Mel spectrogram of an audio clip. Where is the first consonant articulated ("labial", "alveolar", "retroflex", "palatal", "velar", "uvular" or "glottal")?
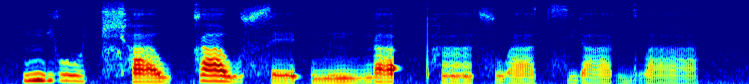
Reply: velar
